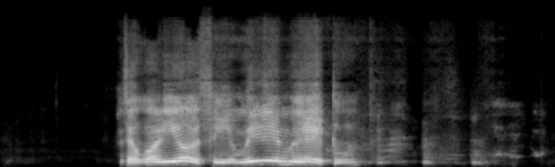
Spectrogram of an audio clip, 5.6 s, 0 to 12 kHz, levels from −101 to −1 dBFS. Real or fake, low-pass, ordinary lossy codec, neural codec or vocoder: fake; 10.8 kHz; Opus, 64 kbps; codec, 32 kHz, 1.9 kbps, SNAC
